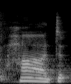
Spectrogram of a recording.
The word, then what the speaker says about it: hard: and it's really common for the Singaporeans to not say the last letter of hard. The sound d needs to be pronounced. So hard work.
